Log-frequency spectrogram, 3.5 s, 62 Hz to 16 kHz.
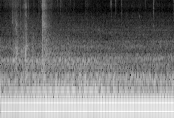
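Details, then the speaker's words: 1981 Ford Mustang notchback, 200 inline-six, warm engine kicked down to normal idle: steady, even low burble with smooth pulsing rhythm, no misses or knocks; idle still slightly higher than owner likes, will drop further when fully warm. "now that it's up to a temperature where I'm happy with it to be kicked down, watch what happens to the idle. Like, it's got a pretty good idle."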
